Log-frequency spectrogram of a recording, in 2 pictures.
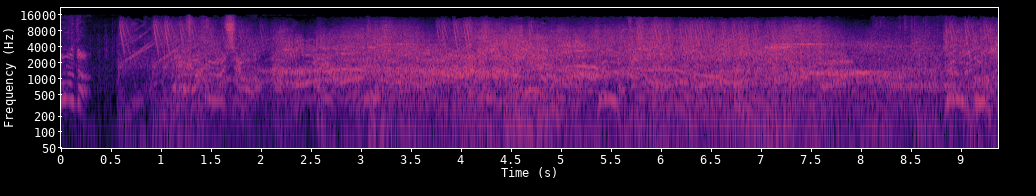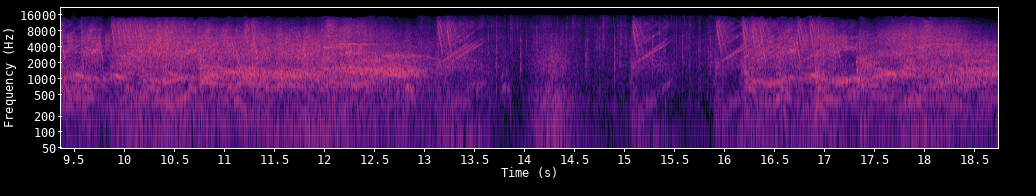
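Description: Blades slash and clang repeatedly in a fierce fight.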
